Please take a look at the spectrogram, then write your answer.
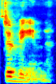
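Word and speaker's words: Da'Vine: said her name wrong it's deine not Divine oh deine okay it's davine um and uh she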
